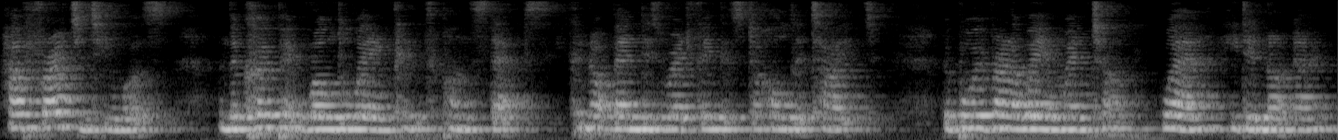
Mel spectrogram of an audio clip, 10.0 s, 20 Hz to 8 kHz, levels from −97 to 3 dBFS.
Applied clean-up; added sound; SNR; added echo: none; none; none; reverberation time 0.9 s.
